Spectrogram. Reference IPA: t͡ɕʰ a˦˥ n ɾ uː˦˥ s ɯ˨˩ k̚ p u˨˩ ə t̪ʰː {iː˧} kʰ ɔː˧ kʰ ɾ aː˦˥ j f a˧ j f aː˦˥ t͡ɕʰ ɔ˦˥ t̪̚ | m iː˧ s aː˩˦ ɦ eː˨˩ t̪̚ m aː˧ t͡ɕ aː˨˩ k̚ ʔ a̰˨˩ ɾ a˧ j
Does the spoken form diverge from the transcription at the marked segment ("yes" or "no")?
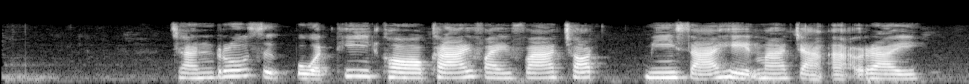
yes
